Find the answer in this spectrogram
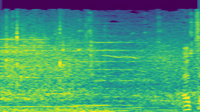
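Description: Arena crowd noise with music over the public-address system, steady held notes beneath the crowd's hubbub. A commentator's voice comes back in near the end.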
